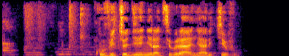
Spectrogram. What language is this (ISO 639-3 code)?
kin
